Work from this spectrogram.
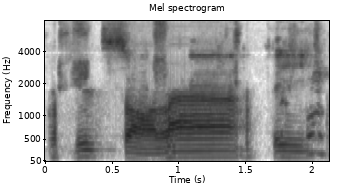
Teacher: lam samsiah mudghama fi sod maftuha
